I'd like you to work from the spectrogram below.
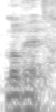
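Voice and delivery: Mourvedre with the final "dre" just breathed, almost silent; last syllable breathed out. Shown as a demonstration. Wine shop owner teaching customers the name, last syllable breathed out. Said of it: "you breathe out the last one".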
